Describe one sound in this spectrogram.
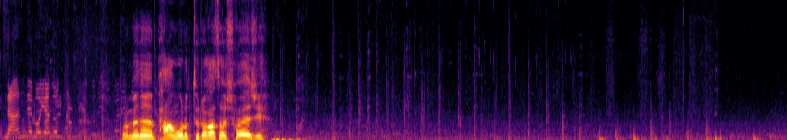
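Footsteps tap softly on the ground.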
